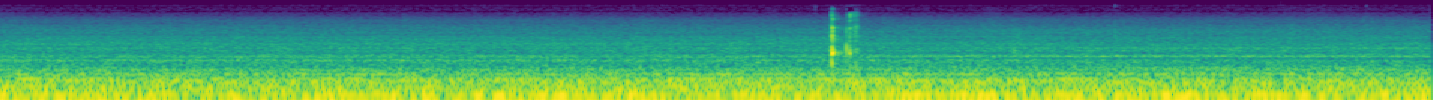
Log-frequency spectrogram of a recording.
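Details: Steady low rumble like an engine or vehicle fills the recording, with one brief sharp click near the middle and no animal voice.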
